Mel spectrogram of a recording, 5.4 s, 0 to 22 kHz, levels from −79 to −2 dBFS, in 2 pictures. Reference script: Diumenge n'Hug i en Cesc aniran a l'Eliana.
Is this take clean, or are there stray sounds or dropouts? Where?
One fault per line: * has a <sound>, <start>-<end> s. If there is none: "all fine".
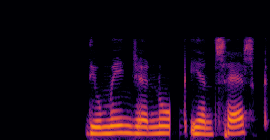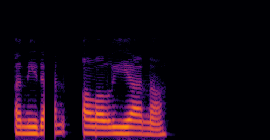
* has a dropout, 1.7-1.8 s
* has a dropout, 3.1-3.3 s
